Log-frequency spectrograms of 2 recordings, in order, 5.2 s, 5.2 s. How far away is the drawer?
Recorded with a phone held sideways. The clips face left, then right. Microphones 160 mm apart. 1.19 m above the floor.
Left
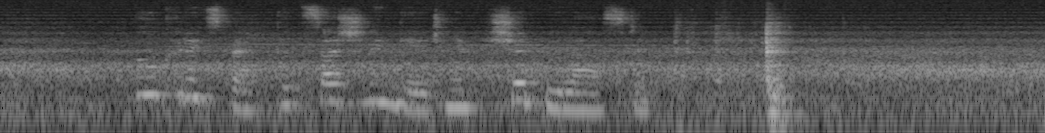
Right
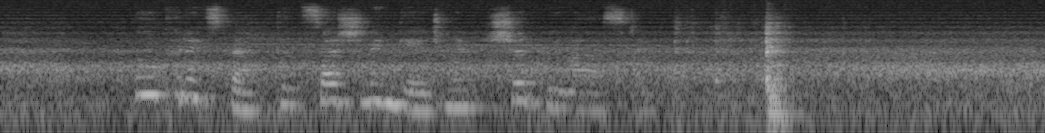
About 1.7 m.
